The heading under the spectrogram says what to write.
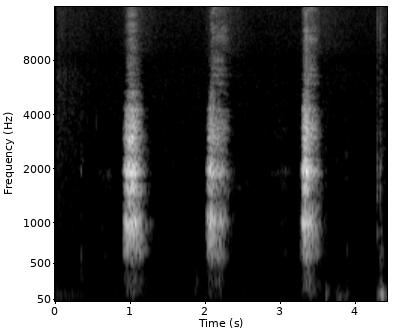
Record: exhalation_length: 4.4 s
exhalation_amplitude: 18583
exhalation_signal_mean_std_ratio: 0.28
survey_phase: beta (2021-08-13 to 2022-03-07)
age: 45-64
gender: Female
wearing_mask: 'No'
symptom_cough_any: true
symptom_new_continuous_cough: true
symptom_runny_or_blocked_nose: true
symptom_fatigue: true
symptom_onset: 2 days
smoker_status: Never smoked
respiratory_condition_asthma: false
respiratory_condition_other: false
recruitment_source: Test and Trace
submission_delay: 0 days
covid_test_result: Positive
covid_test_method: ePCR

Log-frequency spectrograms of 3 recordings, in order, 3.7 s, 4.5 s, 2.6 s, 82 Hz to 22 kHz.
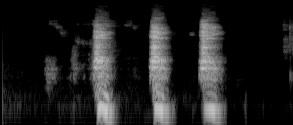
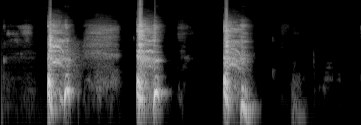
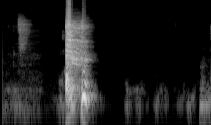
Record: exhalation_length: 3.7 s
exhalation_amplitude: 32768
exhalation_signal_mean_std_ratio: 0.33
three_cough_length: 4.5 s
three_cough_amplitude: 32768
three_cough_signal_mean_std_ratio: 0.34
cough_length: 2.6 s
cough_amplitude: 32768
cough_signal_mean_std_ratio: 0.27
survey_phase: beta (2021-08-13 to 2022-03-07)
age: 45-64
gender: Female
wearing_mask: 'No'
symptom_headache: true
symptom_onset: 2 days
smoker_status: Current smoker (1 to 10 cigarettes per day)
respiratory_condition_asthma: false
respiratory_condition_other: false
recruitment_source: Test and Trace
submission_delay: 1 day
covid_test_result: Negative
covid_test_method: RT-qPCR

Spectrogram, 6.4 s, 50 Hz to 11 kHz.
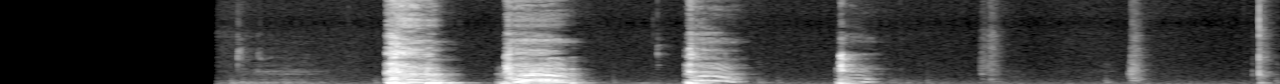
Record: three_cough_length: 6.4 s
three_cough_amplitude: 29257
three_cough_signal_mean_std_ratio: 0.29
survey_phase: alpha (2021-03-01 to 2021-08-12)
age: 65+
gender: Female
wearing_mask: 'No'
symptom_none: true
smoker_status: Never smoked
respiratory_condition_asthma: false
respiratory_condition_other: false
recruitment_source: REACT
submission_delay: 1 day
covid_test_result: Negative
covid_test_method: RT-qPCR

